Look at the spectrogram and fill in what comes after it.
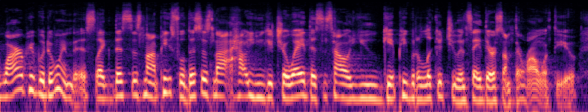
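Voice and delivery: ordinary talk, nothing marked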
